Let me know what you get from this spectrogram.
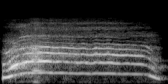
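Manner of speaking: high shrieking scream. A narrator's reading. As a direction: shriek in terror. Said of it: "The therapist screamed".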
